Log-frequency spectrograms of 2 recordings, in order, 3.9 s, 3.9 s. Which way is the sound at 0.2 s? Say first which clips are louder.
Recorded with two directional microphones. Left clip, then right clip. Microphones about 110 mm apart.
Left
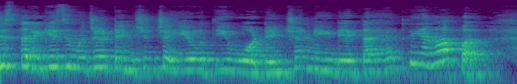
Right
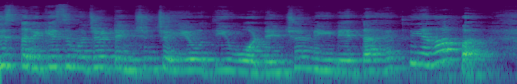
Left 7 dB; 25° left (ahead or behind).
